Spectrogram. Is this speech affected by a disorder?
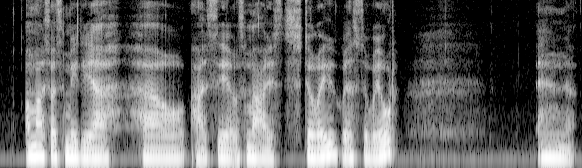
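Yes: Down syndrome; 20-year-old man; speech not always clear, word-finding difficulty, helped when listeners wait.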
